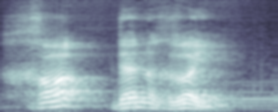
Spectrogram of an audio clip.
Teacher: Kha dan ghain, ya, tenggorokan atas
